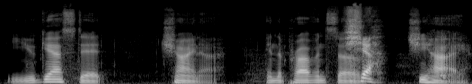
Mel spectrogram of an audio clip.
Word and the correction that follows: Qinghai: Yeah, you were close. – Qinghai. Qinghai. – I think I said Qi, but Qinghai.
